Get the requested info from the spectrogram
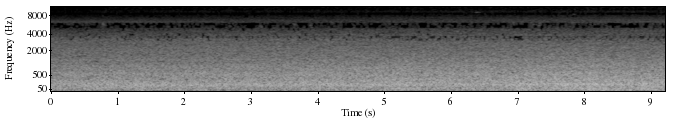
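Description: Steady rush of ocean surf breaking on a beach, growing slightly louder toward the end.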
